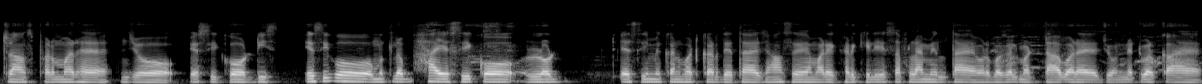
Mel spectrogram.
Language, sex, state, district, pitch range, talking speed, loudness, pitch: Hindi, male, Bihar, Begusarai, 110-120 Hz, 185 wpm, -18 LUFS, 115 Hz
